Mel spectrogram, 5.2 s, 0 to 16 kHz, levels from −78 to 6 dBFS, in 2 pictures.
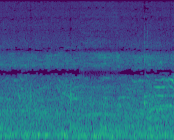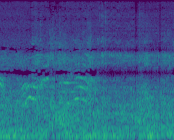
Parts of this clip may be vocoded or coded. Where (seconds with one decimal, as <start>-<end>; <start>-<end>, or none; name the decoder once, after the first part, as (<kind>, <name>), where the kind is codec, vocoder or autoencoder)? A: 1.2-1.8 (codec, SNAC); 4.1-5.2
